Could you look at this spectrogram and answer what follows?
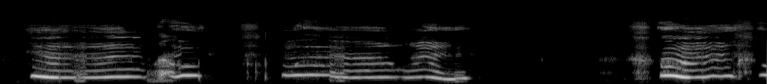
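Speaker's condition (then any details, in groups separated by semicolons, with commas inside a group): Cerebral palsy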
